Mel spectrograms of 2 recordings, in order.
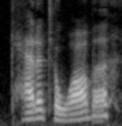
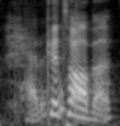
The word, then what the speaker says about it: Catawba: And my cousin Brittany was like, "Catatawaba?" My mom's like, "What?" Catawba. It's Catawba. Yes. We don't know how to pronounce many things, but we can pronounce that. It's Catawba.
